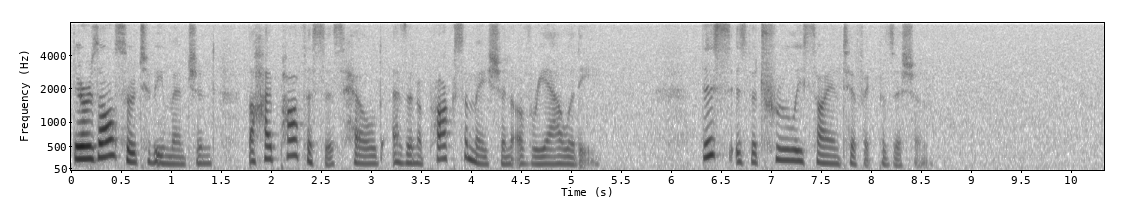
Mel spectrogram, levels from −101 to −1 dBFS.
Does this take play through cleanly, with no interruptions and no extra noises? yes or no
yes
